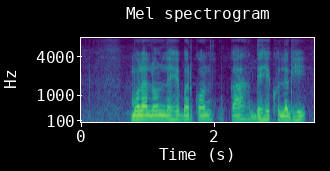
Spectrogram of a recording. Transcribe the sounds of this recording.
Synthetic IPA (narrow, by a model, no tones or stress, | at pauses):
molalonləɦebəɾkɔnkad̪eɦekʰoləɡʱi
